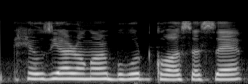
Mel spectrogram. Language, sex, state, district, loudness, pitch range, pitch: Assamese, female, Assam, Kamrup Metropolitan, -14 LUFS, 230-250 Hz, 240 Hz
